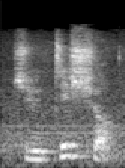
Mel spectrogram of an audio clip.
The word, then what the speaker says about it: judicial: the legislative legislature legislative judicial three syllables right judicial at second one is the one that receives dress oops with judicial and that CI again has that SH sound right judicial and notice looks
